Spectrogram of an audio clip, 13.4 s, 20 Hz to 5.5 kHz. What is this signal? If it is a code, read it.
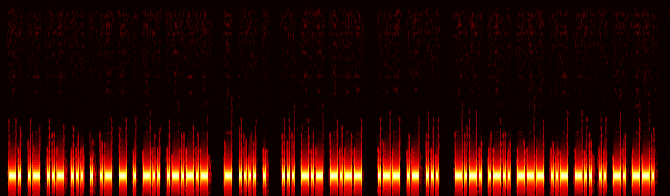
Morse code, heard as a keyed tone, about 25 wpm, 600 Hz. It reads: NAUSEATED. THE SKY WAS CLOUDING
